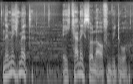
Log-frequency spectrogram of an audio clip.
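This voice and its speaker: A pleading, insistent frog from a bedtime fairy tale, voiced by a man. The voice is deep and gravelly, coaxing and urgent. Soft music plays underneath. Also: normal speed, close to an everyday voice. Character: pleading male frog at the well.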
